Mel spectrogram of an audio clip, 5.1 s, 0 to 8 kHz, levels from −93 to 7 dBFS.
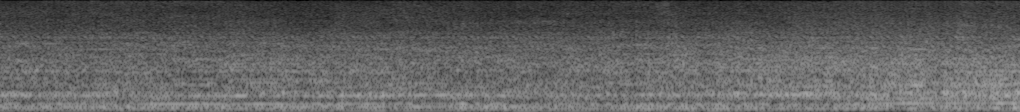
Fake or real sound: fake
